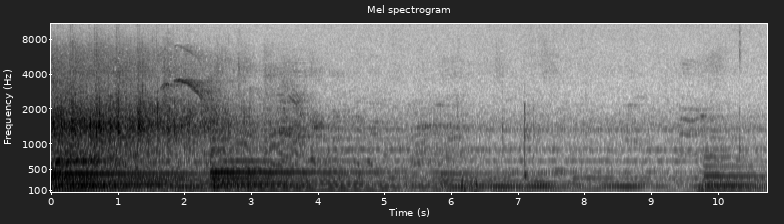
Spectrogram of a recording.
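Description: An audience applauds and cheers for God over sustained keyboard chords; the clapping is loudest in the first few seconds, then thins out while the steady music carries on.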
